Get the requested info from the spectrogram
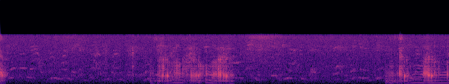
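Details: An exhausted English Bulldog with a full stomach snores in rough, rumbling bursts, each breath rattling low before fading away.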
